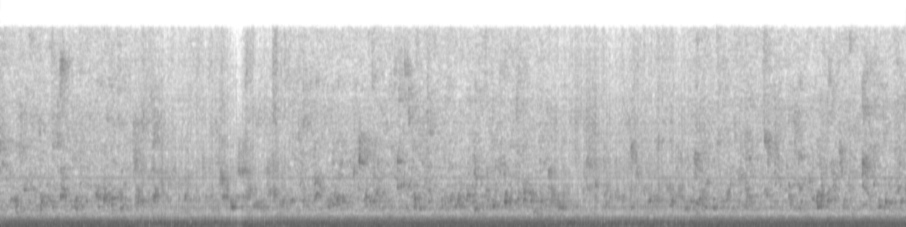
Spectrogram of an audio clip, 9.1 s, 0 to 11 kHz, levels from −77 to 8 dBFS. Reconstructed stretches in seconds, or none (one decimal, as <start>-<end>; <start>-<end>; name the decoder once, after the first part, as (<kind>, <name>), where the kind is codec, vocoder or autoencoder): 1.3-2.9 (vocoder, WaveNeXt); 5.5-6.9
